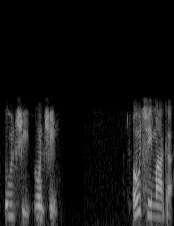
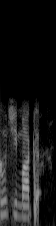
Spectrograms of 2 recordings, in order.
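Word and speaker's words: Unci Maka: And let me know if I'm pronouncing this word right, but I'm going to say, besides Yuntsi Maka, is that how you pronounce Mother Earth? Yuntsi Maka? – Unchi Maka. – So besides Unchi Maka.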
